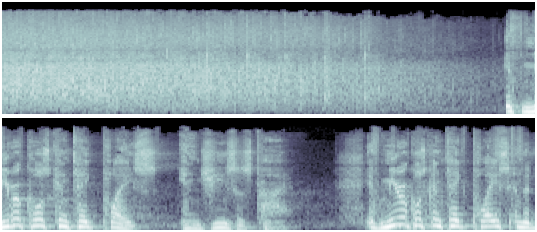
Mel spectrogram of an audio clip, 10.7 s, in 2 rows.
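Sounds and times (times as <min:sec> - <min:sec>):
audience applause: 0:00.0 - 0:04.9
speech: 0:05.0 - 0:08.2, 0:09.0 - 0:10.6.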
